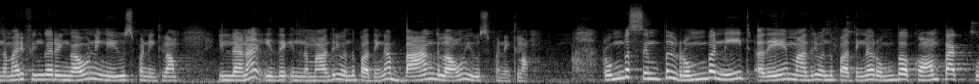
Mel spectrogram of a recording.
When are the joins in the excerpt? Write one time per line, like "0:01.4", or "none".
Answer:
0:05.9

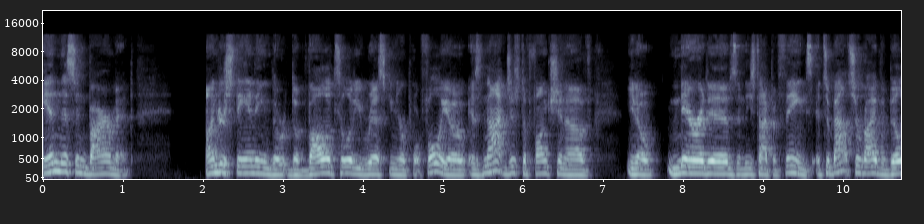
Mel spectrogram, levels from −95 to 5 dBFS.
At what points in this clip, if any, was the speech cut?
none

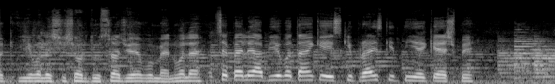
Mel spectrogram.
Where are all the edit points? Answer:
0:02.2

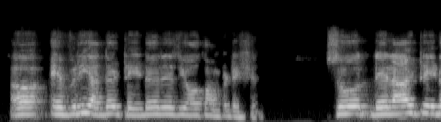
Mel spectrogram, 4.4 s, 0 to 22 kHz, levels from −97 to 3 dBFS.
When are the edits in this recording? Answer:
none

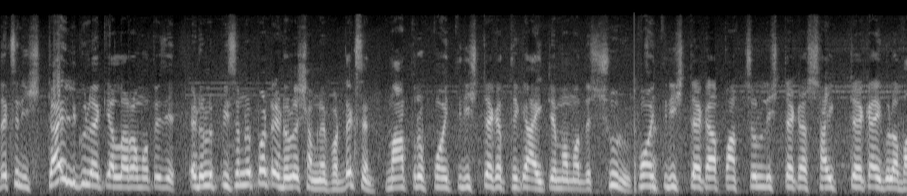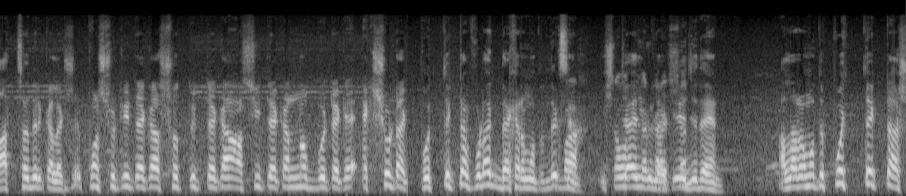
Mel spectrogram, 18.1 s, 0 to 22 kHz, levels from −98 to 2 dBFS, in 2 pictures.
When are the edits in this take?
0:01.8
0:03.8
0:06.4
0:09.8
0:13.1

